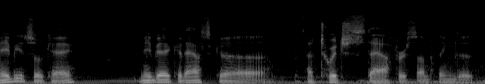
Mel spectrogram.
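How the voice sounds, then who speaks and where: A man with a very deep, low pitch uses lively intonation as music plays in the background. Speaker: streamer. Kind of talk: casual live stream chat.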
